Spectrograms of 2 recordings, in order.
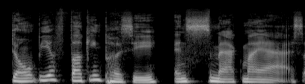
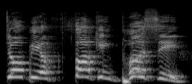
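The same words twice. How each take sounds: First: Slow, measured goading at usual pitch; deliberate mock taunt. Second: High, drawn-out jeer; mock taunting woman. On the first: Woman goading the boxer, slow mock taunt. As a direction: draw out her challenge word by word. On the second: Woman goading the boxer, high mock taunt. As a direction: imitate her goading, high and slow.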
